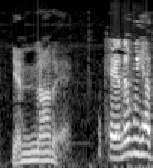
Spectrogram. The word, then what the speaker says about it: 옛날에: You see that sh at the bottom there, you're thinking, 옛날에. No, that's not how it's pronounced. A lot of the time when the 받침's come up against another consonant, then they will be kind of swallowed, held back, glottalized. It's called, so what you're doing is you're just pronouncing an N, 옛날에.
